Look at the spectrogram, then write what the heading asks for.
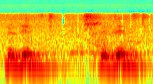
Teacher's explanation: How do you pronounce the past tense of the verb believe? The final sound of the verb believe is v. It is a voice sound.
